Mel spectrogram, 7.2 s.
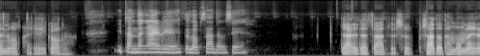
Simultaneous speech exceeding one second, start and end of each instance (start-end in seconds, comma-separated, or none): none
